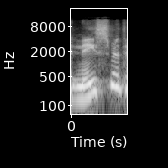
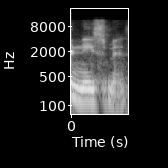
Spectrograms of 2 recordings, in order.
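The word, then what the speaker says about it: Nesmith: Is it Naismith or Neesmith? Because I want to be saying it right. – Neesmith. – Okay. I keep wanting to say Naismith just because of the Hall of Fame. – Fine, whatever. Yeah, I'm all about Neesmith.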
